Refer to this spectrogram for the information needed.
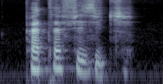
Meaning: pataphysics (absurdist philosophy)
- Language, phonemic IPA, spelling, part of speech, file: French, /pa.ta.fi.zik/, pataphysique, noun, LL-Q150 (fra)-pataphysique.wav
